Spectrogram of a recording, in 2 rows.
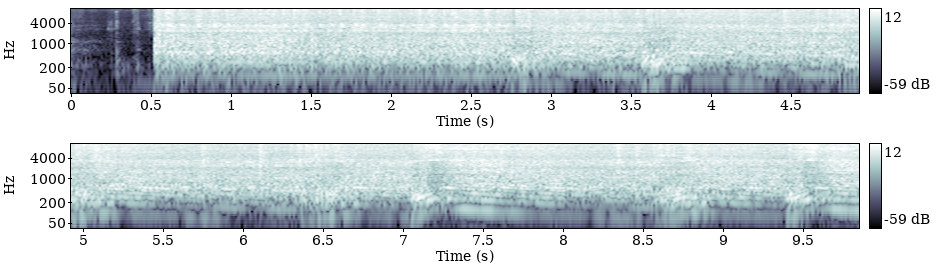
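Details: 2001 Yamaha YZ125 two-stroke, first start after fresh top-end rebuild, new pipe and cleaned carb: loud buzzing in repeated rising and falling surges, never settling low; high idle.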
